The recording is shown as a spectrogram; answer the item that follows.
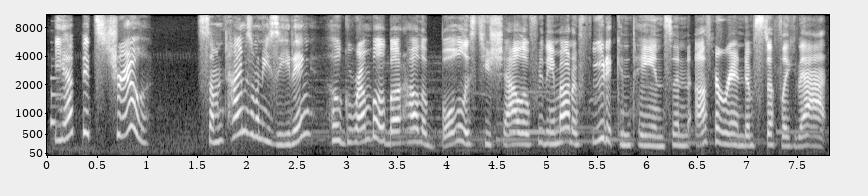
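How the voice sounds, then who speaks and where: Gentle young game heroine, extremely high voice, lively intonation, faint music. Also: female voice, a little fast. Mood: amused. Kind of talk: animated video game voice acting.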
